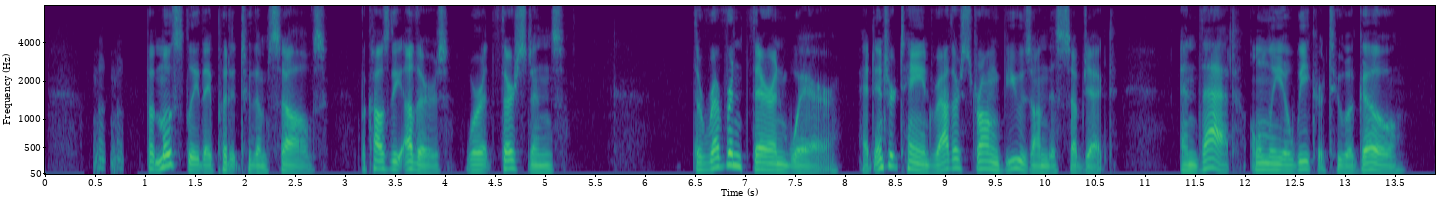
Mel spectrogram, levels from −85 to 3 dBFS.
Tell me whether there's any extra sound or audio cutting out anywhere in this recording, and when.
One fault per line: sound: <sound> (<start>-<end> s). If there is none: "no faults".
sound: laugh (0.5-0.8 s)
